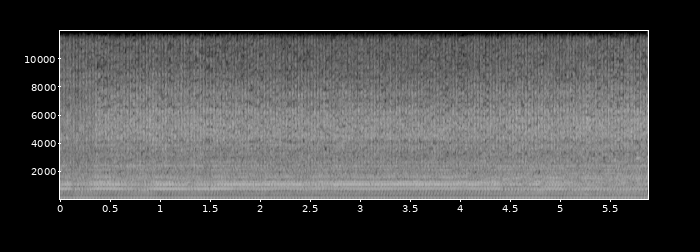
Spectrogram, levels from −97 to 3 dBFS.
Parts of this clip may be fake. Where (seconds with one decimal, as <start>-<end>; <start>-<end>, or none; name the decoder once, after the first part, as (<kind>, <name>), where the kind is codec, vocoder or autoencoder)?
none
